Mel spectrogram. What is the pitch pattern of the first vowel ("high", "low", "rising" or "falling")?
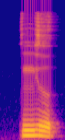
low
